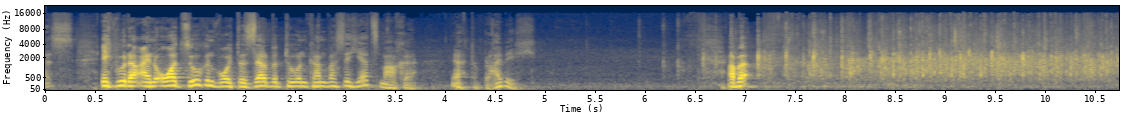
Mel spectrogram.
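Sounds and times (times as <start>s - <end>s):
speech: 0.0s - 5.0s, 6.8s - 7.4s
audience applause: 6.5s - 10.7s.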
